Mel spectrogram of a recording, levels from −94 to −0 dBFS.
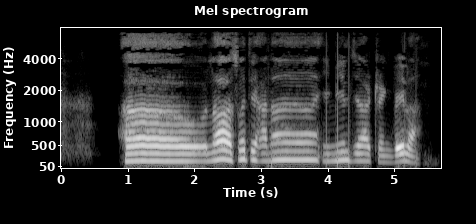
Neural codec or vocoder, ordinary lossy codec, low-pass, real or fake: none; MP3, 32 kbps; 7.2 kHz; real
